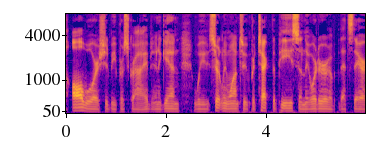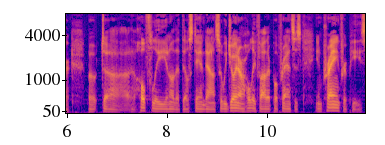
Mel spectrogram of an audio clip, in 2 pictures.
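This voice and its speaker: A man with an American accent and a gravelly voice, talking reflectively and haltingly as a bishop hosting a radio show. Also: very deep voice, steady tone. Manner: halting, meandering with frequent hesitations. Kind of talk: reflective, conversational radio talk.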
